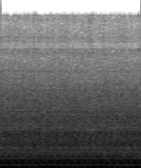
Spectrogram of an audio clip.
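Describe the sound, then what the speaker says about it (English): A John Deere tractor engine runs close by with a steady, heavy low drone and constant vibration, unbroken by any voices. "I can't really hear if it's trying because the tractor's revving."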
